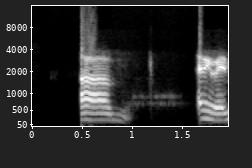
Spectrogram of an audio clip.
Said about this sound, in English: Sorry, there's like a phone ringing in my house.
